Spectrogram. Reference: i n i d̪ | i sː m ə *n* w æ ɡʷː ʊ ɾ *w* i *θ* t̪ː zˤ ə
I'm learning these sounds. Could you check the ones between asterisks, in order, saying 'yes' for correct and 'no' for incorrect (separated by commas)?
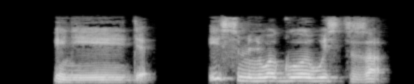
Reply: yes, yes, no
